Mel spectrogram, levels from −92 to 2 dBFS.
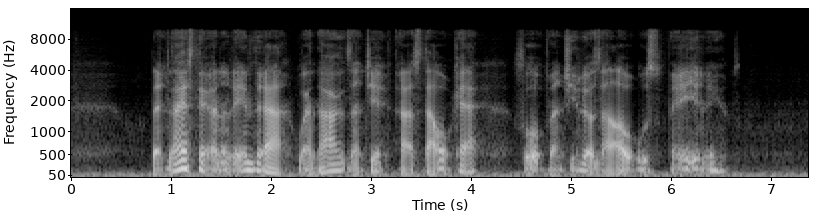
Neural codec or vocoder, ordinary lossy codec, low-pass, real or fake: autoencoder, 22.05 kHz, a latent of 192 numbers a frame, VITS, trained on many speakers; none; 9.9 kHz; fake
